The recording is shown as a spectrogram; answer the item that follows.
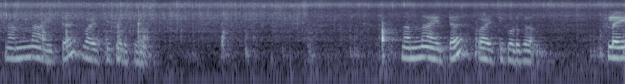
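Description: Sliced onions sizzling steadily in hot oil in a non-stick wok while a wooden spatula stirs them, with a sharp knock about five seconds in.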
